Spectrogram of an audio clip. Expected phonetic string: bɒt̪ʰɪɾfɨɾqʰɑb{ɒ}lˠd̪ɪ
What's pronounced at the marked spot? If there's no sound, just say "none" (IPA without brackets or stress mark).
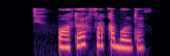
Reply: o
